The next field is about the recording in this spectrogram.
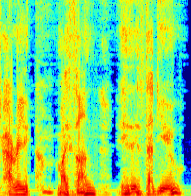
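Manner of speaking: scratchy, raspy voice. Voicing an old blind man who mistakes someone for his son: scratchy voice. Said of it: "He starts talking with a scratchy voice".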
